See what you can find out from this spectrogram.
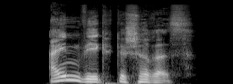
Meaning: genitive singular of Einweggeschirr
- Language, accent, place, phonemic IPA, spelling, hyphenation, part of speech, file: German, Germany, Berlin, /ˈaɪ̯nveːkɡəˌʃɪʁəs/, Einweggeschirres, Ein‧weg‧ge‧schir‧res, noun, De-Einweggeschirres.ogg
